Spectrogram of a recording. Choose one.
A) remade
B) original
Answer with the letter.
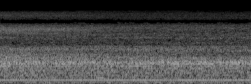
B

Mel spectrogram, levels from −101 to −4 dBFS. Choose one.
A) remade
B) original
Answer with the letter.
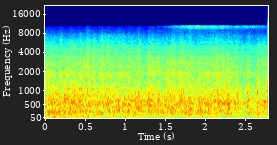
B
